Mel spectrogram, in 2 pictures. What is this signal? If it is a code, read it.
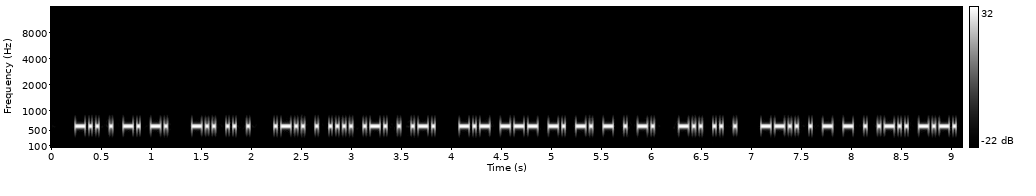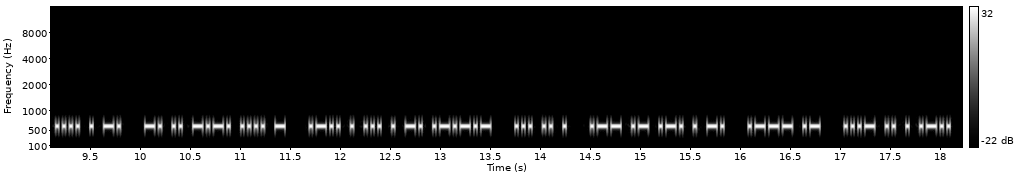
Morse code, heard as a keyed tone, about 35 wpm, 600 Hz. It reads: DENN DIE LEHRER KONNTEN DIE ZETTELCHEN NICHT LESEN. SIE WAREN JA VIEL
